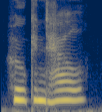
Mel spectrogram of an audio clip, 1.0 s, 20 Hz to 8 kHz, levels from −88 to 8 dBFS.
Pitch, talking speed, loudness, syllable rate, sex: 235 Hz, 175 wpm, -14 LUFS, 3.5 syllables/s, female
